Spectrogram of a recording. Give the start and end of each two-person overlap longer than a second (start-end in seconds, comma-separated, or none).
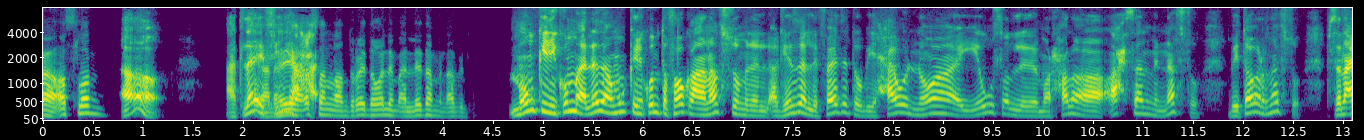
none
